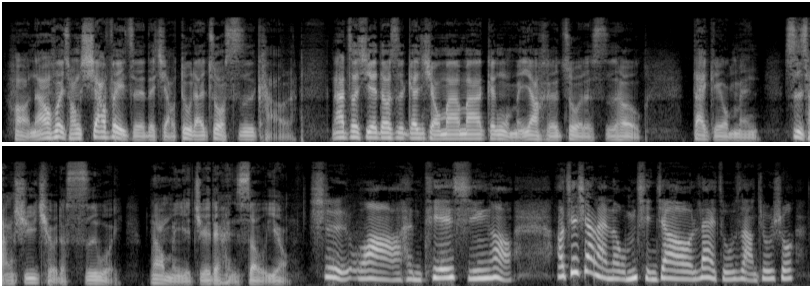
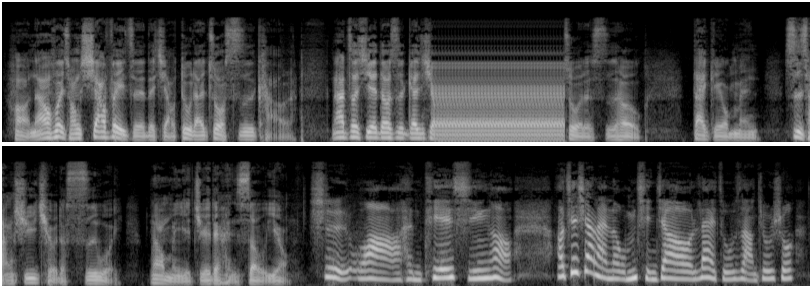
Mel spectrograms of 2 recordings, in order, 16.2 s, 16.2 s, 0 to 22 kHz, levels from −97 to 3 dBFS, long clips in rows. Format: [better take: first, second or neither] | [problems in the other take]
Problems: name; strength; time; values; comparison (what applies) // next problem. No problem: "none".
first | audio freezing; at 4.5 s for 1.5 s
